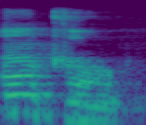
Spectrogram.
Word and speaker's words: uncle: Agora, no caso do uncle e no caso de university, por que aqui o U tem som de A e aqui tem som de U?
